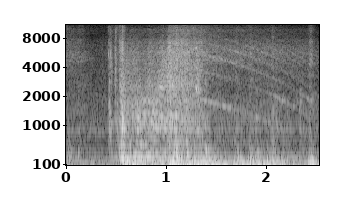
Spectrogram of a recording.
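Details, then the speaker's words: 1985 Pontiac Trans Am, sat a year, fuel spraying from the fuel rail and pump seemingly not building pressure: engine catches, coughs and stumbles unevenly for a couple of seconds, then fades out; sputters and stalls. Cause suspected, not confirmed. "oh it wants to run"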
